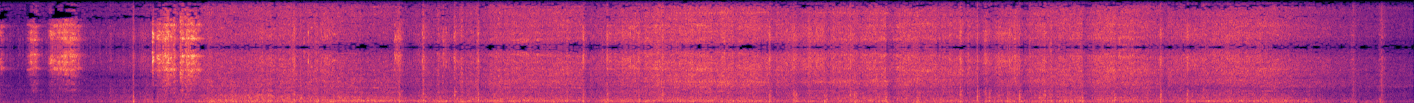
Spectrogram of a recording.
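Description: Diesel-hauled passenger train passing close by. The locomotive's engine grows loud about two seconds in, then the coaches' wheels clatter over the rail joints, and the sound fades away near the end.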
